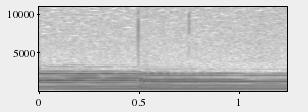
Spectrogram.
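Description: Pedal steel guitar sustaining the final note of a C scale run, a smooth ringing tone that bends slightly partway through and holds steadily, quiet and alone.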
